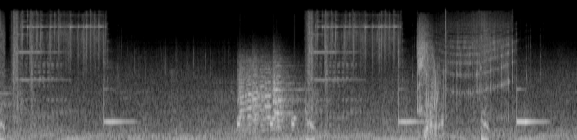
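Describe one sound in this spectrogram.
Short electronic game beeps and chimes sound.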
